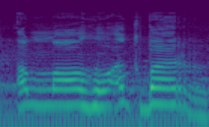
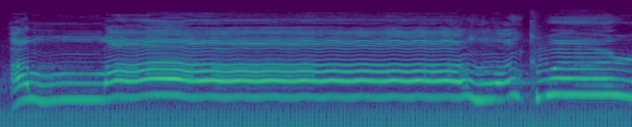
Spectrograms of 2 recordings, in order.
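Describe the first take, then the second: First: It is said short and quick. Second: It is drawn out long.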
